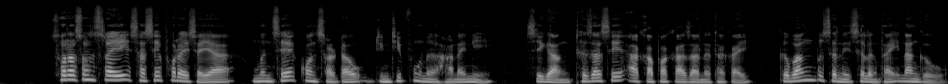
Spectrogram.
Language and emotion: Bodo, neutral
